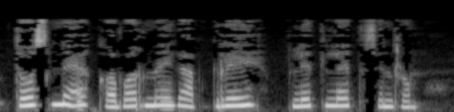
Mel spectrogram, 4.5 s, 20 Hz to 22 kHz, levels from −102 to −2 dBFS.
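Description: MP3 compression damage runs through the whole recording, from start to end. Nothing is heard above about 10.6 kHz. The treble stops at that fixed point, and the damage is heavy, which fits a low bitrate of around 32 kbps. The likely cause is an encoder starved of bits that discards weak frequency lines. Those lines drop in and out between frames, giving the speech a watery, swirling texture, with metallic chirps on sibilants and smeared onsets.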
